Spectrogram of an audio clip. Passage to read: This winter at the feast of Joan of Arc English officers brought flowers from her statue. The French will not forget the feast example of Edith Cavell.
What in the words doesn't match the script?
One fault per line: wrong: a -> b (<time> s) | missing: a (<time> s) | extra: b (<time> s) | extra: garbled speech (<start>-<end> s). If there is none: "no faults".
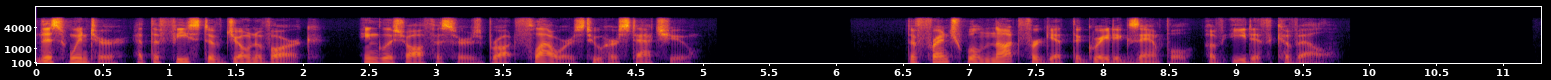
wrong: from -> to (4.1 s)
wrong: feast -> great (7.8 s)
